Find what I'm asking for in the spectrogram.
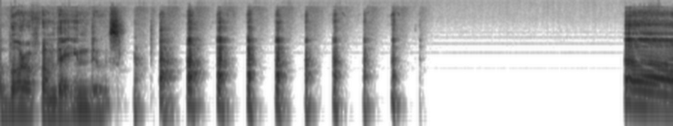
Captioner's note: Ketawa; Ketawa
